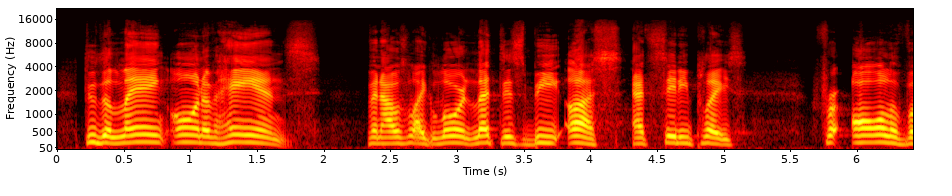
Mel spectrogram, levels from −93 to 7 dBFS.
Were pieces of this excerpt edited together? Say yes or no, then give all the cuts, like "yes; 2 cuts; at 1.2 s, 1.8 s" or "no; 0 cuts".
yes; 1 cut; at 2.3 s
